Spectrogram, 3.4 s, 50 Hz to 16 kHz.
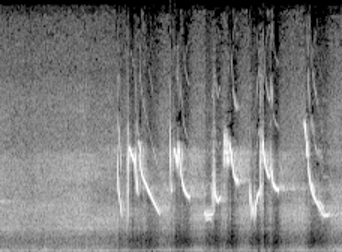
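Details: Song of a black-throated canary, used to teach young canaries and captured with a GoPro Hero 5: a lively phrase of high sweeping whistles, quick down-slurs and hooked upswept notes, over a faint low hum.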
